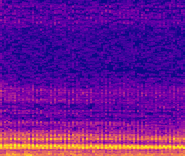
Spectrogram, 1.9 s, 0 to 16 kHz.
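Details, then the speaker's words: Squeaking from the cassette deck of a dusty Philips FCD285 stereo system during first playback test: thin, steady squeak pulsing evenly with reel rotation over a quiet hum, with little sound from the tape; the transport seems to drag, possibly from years unused. "so last thing that pate was a cassette and don't seem to be getting very much from the cassette deck its squeaking"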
